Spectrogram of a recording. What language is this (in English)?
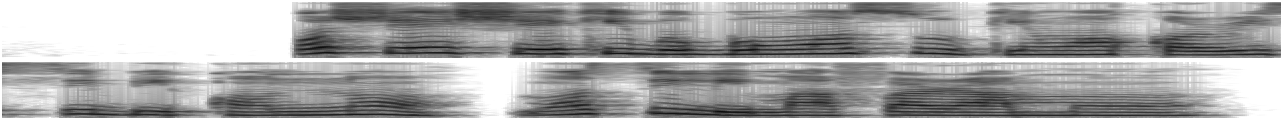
Yoruba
